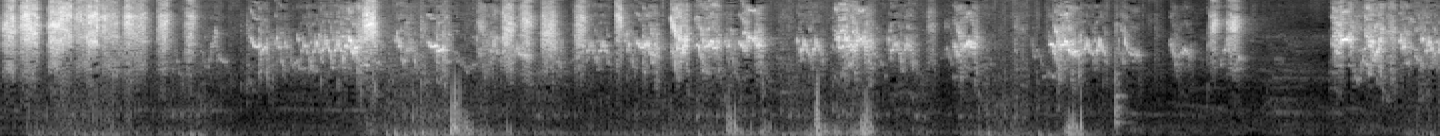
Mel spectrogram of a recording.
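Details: Courting budgerigars; a long stretch of busy high warbling and chirping with rasping notes, mixed with soft low thuds and brief gaps.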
